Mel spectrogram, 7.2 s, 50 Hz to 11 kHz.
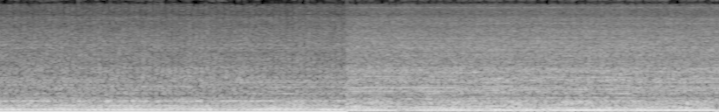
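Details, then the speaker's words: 1959 Johnson 3 hp Seahorse outboard with internal tank, likely unrun since June, run in a test barrel at 30 degrees before winter storage on proper oil mix: steady low chugging about four beats a second, no knocks, smoking in the cold; healthy. "Not a bad runner. Now you gotta keep in mind it's only 30 degrees outside, so all these motors are smoking quite a bit, and they all are running at the proper oil mixture."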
